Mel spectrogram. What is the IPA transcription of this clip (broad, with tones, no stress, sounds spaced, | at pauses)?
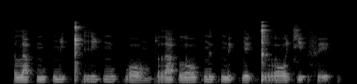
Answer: l a˦˥ p̚ m u˦˥ k̚ m i˥˩ t̚ kʰ r i˥˩ ʔ m u˥˩ k̚ w ɔː˨˩ m p r a˥˩ ʔ l ɔː˦˥ k̚ n ɯ˥˩ k̚ m e˨˩ k̚ l e˦˥ k̚ t r ɔː˧ t͡ɕ e˥˩ ʔ f e˨˩ ʔ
